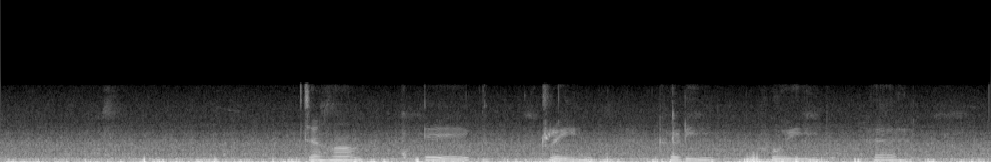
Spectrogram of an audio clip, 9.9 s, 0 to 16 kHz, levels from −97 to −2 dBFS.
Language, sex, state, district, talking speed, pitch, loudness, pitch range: Hindi, female, Punjab, Pathankot, 35 wpm, 100 Hz, -23 LUFS, 85-105 Hz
